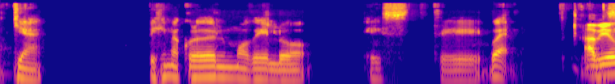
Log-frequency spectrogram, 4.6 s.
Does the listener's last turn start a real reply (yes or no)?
yes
